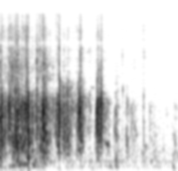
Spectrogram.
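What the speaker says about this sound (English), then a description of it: "A huge round of applause." An audience claps at a law faculty conference valedictory session, a brief burst of fairly loud applause that thins out and fades within a few seconds.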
